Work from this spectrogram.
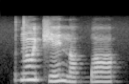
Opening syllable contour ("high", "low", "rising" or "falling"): high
